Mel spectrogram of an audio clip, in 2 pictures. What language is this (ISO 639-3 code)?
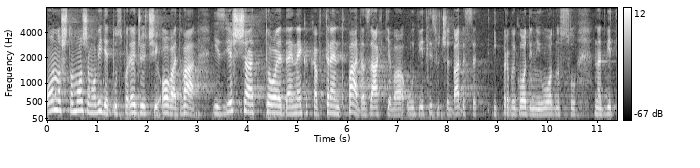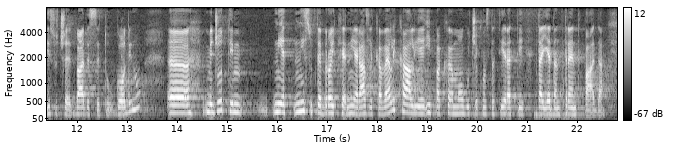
hrv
